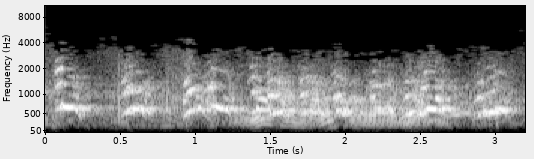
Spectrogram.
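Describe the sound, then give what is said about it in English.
A pack of sled dogs barks and yips continuously, overlapping voices forming a dense, noisy chorus that carries on without a break, fairly loud. “Oh, is your dog, Sergeant? Yes, I wonder why they're barking.”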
